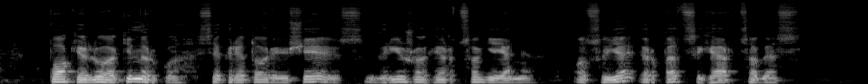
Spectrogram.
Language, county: Lithuanian, Klaipėda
